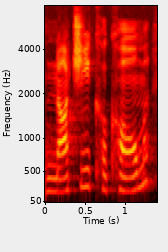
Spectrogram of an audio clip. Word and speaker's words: Nachi Cocom: We can recommend in Cozumel a beach club that we've been to called Nachi Cocom, and it's spelled N-A-C-H-I, Nachi, and Cocom is C-O-C-O-M.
